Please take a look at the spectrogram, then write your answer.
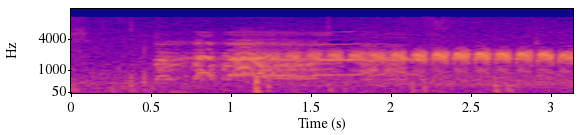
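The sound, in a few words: chickens clucking and crowing near a house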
